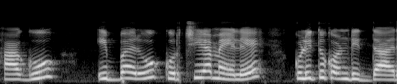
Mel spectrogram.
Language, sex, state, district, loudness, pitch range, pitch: Kannada, female, Karnataka, Bangalore, -13 LUFS, 245-310 Hz, 270 Hz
